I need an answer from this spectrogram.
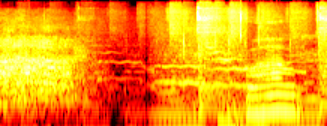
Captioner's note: laughter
